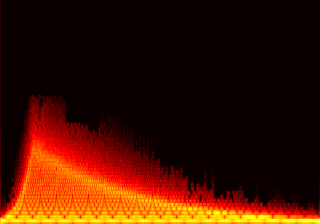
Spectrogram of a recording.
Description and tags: Multisamples created with subsynth. Eerie horror film sound in middle and higher registers.
evil, horror, subtractive, synthesis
